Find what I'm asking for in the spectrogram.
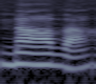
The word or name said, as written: nada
